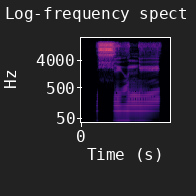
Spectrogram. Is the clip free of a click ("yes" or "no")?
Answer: yes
